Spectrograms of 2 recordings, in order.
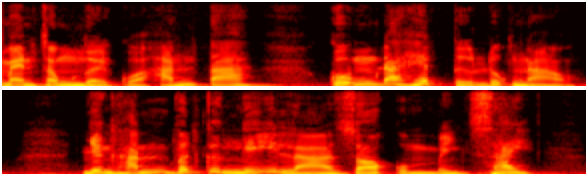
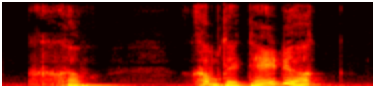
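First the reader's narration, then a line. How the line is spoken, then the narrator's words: Stammering. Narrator (Vietnamese): Mồm thì lắp bắp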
